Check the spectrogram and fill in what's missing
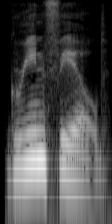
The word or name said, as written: greenfield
